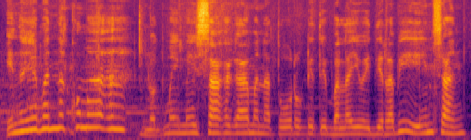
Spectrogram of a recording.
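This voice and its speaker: Man acting a high-pitched, brash village cousin. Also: animated, fairly quick, over music. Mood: easygoing. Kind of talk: comedy radio drama acting.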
